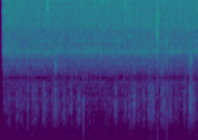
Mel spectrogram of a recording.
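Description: A steady high-pitched hiss, with a few faint ticks.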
